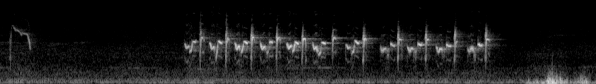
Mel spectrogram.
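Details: Yellow-vented bulbul's rough chattering, meant for tutoring long-tailed shrikes: a thin falling note, then a fast regular stream of scratchy chirps for about three seconds, ending in a low thump.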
